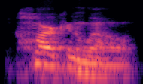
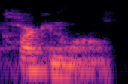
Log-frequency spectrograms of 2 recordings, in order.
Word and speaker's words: Clerkenwell: I hadn't heard of Clark and well the owner of the hotel clarified when I arrived but I couldn't get the hang of forming only the 1e and kept calling it Clark and wall he was a gentle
